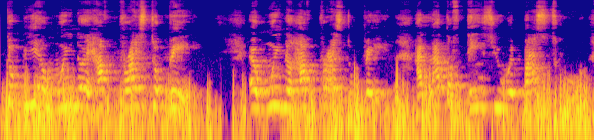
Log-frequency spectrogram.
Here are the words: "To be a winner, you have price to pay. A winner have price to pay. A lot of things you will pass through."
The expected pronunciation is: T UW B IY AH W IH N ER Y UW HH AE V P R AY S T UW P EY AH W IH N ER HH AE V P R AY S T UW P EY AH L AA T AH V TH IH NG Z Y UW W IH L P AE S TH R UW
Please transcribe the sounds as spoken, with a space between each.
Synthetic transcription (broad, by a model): T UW B IY AH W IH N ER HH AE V P R AY S T UW P EY AH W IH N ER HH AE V P R AY S T UW P EY AH L AA T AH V T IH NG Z Y UW W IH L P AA S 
